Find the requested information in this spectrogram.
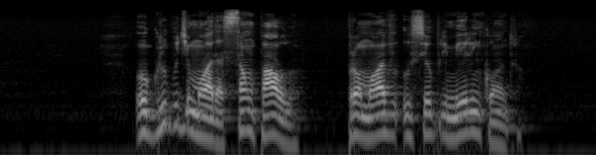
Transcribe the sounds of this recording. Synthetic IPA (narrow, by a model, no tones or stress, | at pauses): ʊɡɾupʊd͡ʒɪmɔd̪ɐsɐ̃w̃pawlʊ | pɾomɔvɪʔʊsewpɾimejɾʊẽkõnt̪ɾʊ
